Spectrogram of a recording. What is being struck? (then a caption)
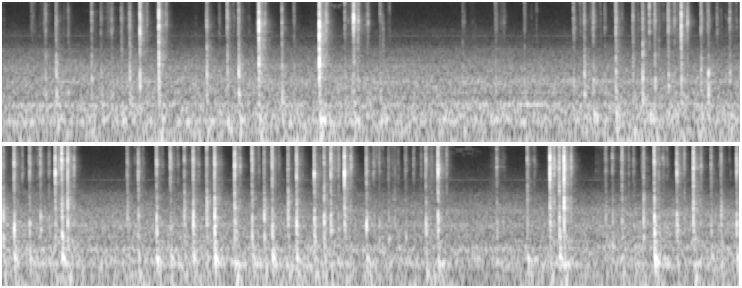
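Plastic laptop keyboard. Fingertips of both hands type on the dark plastic chiclet keyboard of a laptop resting on a wooden desk. The result is a stream of quick, dry, bright key clicks with very short decay, coming in irregular bursts separated by brief pauses, over a faint low background hiss.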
